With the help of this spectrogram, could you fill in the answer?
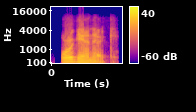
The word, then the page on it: organic: American English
